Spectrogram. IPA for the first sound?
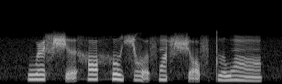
w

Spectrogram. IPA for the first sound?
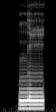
n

